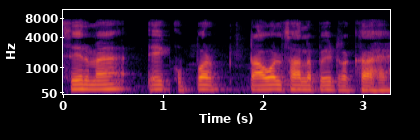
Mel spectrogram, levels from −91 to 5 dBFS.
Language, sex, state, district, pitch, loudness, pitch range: Hindi, male, Uttar Pradesh, Jyotiba Phule Nagar, 135 Hz, -32 LUFS, 125-135 Hz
